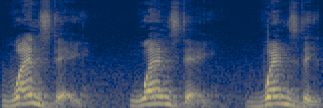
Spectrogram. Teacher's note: اول حاجة الدي سايلنت مش هنطقها، والاس برضو هيكون صوتها ز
